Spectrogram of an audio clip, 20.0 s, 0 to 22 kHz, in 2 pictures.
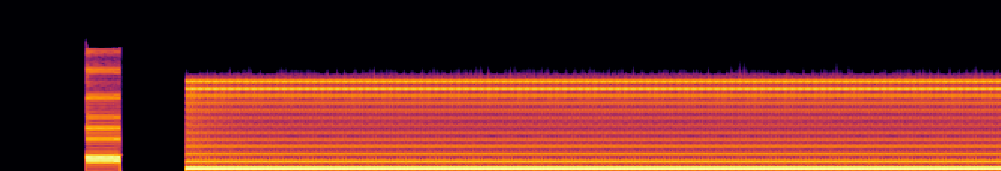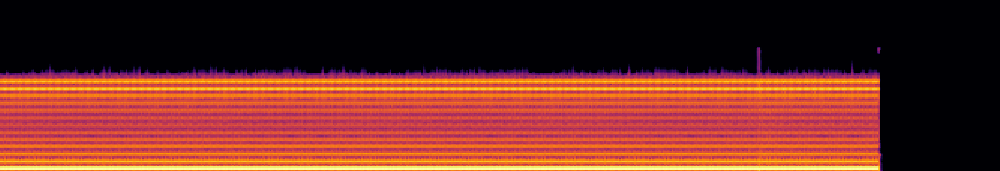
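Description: One short burst of Emergency Alert System end-of-message data tone about a second in. After a brief gap comes a loud, steady buzzing tone made of many pitches at once, which holds unchanged for about 17 seconds and then cuts off suddenly.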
